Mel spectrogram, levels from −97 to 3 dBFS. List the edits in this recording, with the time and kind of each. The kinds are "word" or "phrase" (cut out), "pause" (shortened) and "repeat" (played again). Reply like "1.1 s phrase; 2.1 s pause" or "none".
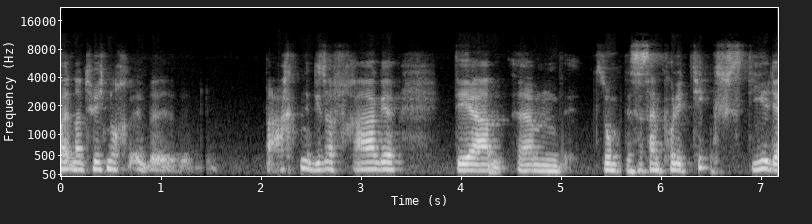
5.6 s word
